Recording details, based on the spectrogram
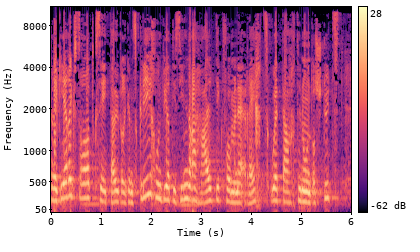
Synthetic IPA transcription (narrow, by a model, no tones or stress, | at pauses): d̥əʁeɡiəʁɪksʁɔːtkseːt̚d̥aːyːbʁɪɡənsɡ̥liːχʊndvɪɐtisɪnəʁəɦaltiɡfɔmənəʁɛχsɡ̥uətaχtənʊndɐʃtʏt͡st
